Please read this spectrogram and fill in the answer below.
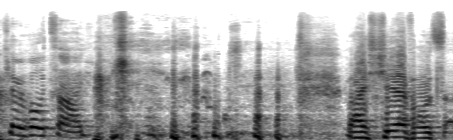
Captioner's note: laughing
